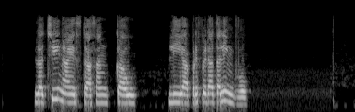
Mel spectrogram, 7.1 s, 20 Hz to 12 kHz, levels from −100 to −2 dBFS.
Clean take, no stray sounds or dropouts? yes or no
yes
